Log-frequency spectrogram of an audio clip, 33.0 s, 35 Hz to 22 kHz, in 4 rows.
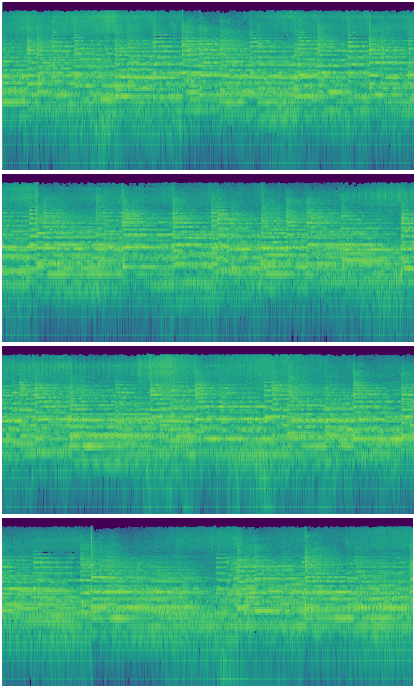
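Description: Church bells from a 1951 Ottolina peal, swung full circle together in a distesa, with their strikes overlapping in a continuous, loud clangour of many ringing tones.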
